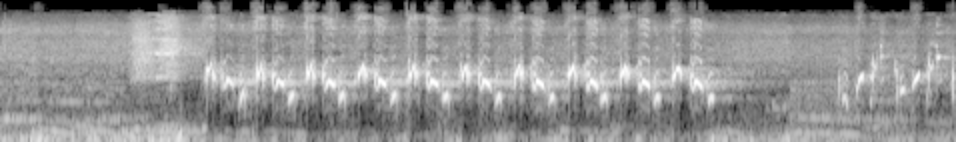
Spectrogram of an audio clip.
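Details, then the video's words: Yellow-vented bulbul in full, fighting-style song with long rolling phrases, used as a lure to make other bulbuls sing: a fast run of bubbly, chirping notes repeated about four per second, with a faint rolling tail at the end. "Burung TRUCUKAN GACOR Ropel Panjang Cocok untuk PANCINGAN Trucuk bahan dan MASTERAN Burung Trucukan"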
